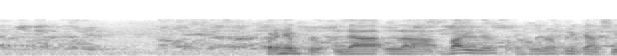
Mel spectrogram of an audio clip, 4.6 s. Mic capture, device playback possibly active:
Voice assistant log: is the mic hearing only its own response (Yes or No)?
No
